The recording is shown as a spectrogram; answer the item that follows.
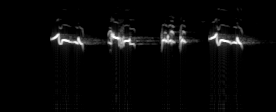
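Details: Four short, warbling whistled phrases from an American robin, delivered at an even pace about every half second against silence.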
